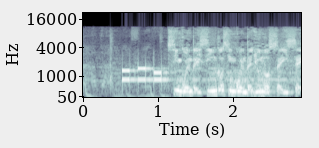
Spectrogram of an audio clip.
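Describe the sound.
Telephone keypad tones sound as a phone number is dialed, a few short, bright beeps in quick succession, followed by a voice.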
